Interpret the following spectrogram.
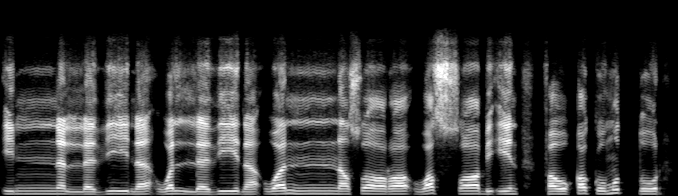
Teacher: lam langsung kita tak baca dah sebab dah diidghamkan sebagai idgham Syamsi jadi yang ini kita ambil hukumnya sebagai idram mutasilin ataupun mamailin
